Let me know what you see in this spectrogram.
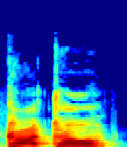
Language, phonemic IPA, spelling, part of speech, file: Interlingua, /ˈkat.to/, catto, noun, Ia-catto.ogg
- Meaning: 1. cat 2. tomcat, male cat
